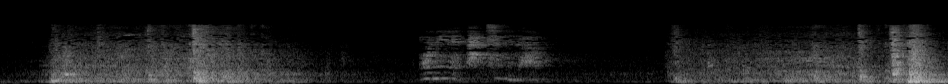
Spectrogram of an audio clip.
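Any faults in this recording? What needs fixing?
Throughout, grainy hiss, blurred attacks and nothing above 6.5 kHz, seen as a sharp spectrogram ceiling with speckled treble, likely point to heavy Vorbis compression at roughly 18 kbps. Encode from the original source at a much higher Vorbis quality setting, or keep an uncompressed master.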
